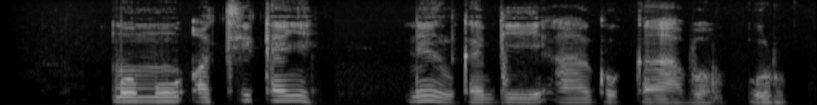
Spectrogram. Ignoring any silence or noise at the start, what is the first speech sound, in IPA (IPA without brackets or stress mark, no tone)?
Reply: m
